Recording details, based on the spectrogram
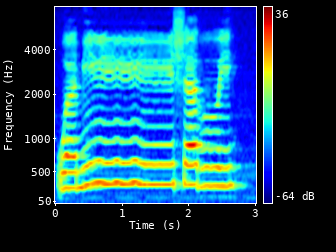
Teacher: Ra dibaca secara tarqiq karena ra berbaris kasrah, jadi dibacanya tipis, pangkal lidah datar.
